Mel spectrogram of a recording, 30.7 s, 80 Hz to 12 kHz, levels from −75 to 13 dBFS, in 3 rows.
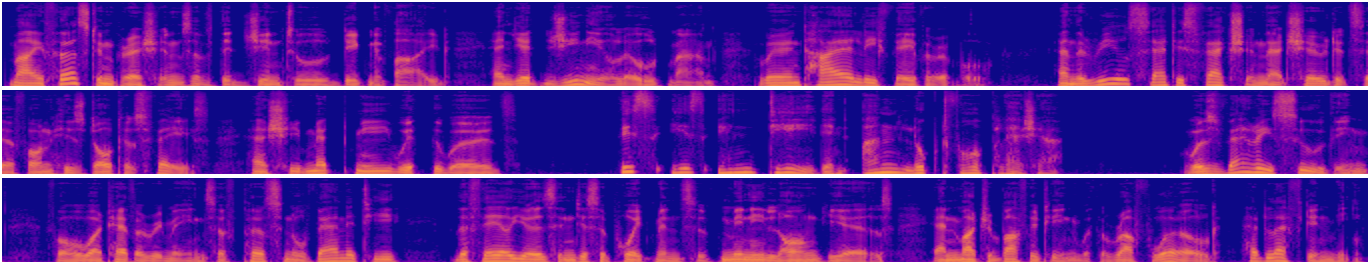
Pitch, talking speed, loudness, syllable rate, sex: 95 Hz, 135 wpm, -19 LUFS, 4.2 syllables/s, male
